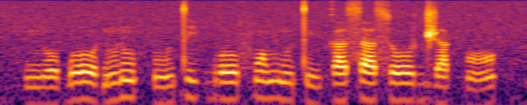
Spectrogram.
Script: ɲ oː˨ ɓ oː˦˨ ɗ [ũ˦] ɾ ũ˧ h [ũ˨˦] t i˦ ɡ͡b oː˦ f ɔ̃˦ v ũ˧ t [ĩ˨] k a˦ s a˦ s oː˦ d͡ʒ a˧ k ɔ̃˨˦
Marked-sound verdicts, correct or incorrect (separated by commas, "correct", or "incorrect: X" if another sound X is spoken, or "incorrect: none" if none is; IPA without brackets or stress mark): correct, correct, correct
